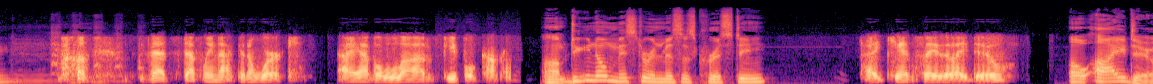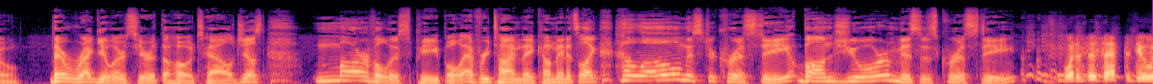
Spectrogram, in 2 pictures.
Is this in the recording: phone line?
yes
